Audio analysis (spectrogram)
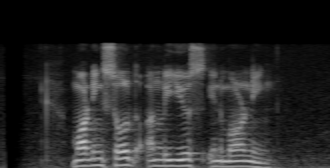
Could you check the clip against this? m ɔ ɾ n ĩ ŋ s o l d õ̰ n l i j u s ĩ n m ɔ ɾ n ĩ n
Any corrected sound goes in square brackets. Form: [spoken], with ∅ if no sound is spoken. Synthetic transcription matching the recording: m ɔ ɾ n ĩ ŋ s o l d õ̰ n l i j u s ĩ n m ɔ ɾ n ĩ [ŋ]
